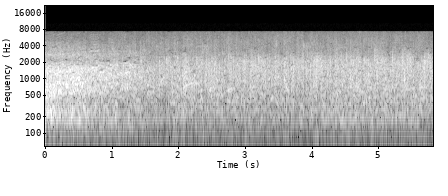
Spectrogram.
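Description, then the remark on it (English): Steady audience applause at a debate fills the whole stretch, a dense wash of many hands clapping at an even, fairly loud level, with a few faint chuckles mixed in and no one speaking. “Do you realize how cruel that applause was?”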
